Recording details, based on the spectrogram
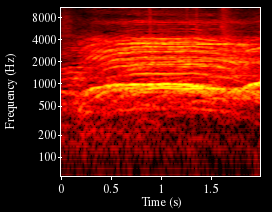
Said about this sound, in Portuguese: Pode gritar bastante. Grevista tem que gritar muito mesmo.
